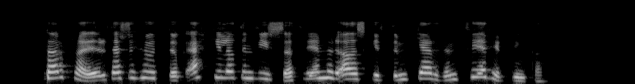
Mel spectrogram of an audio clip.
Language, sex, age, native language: Icelandic, female, 30-39, Icelandic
